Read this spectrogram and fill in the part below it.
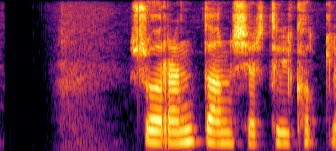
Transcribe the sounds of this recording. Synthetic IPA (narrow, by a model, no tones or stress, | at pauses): svɔrɛnt̪ahanːsjɛɾ̥t̪ʰɪlkʰɔt̪lʏ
